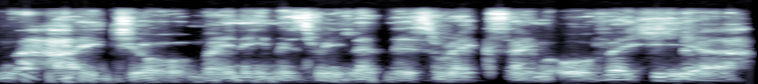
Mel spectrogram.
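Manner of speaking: gravelly, raspy villain voice with an Austrian accent. The speaker demonstrates the T. rex character he plays: Relentless Rex voice. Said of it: "sounds kind of like Shredder ... with like kind of like an Austrian accent".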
